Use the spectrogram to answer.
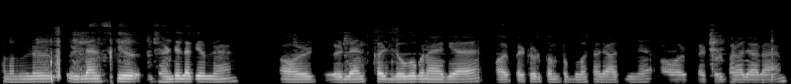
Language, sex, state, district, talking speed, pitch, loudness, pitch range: Hindi, male, Bihar, Purnia, 195 wpm, 125 Hz, -22 LUFS, 120-130 Hz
